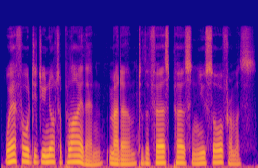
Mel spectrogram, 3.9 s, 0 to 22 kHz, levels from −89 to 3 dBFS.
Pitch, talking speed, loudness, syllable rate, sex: 125 Hz, 230 wpm, -17 LUFS, 6.0 syllables/s, male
